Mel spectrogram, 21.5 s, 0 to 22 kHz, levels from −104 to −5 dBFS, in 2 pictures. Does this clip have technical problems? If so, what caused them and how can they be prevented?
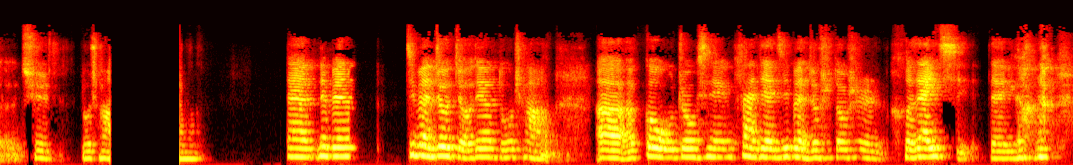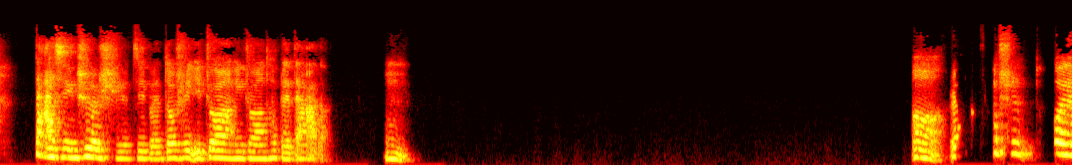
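Yes. At 1.10 s the speech cuts off into dead silence, with no room tone at all, and returns abruptly at 1.80 s, losing about 0.7 s. This audio dropout to silence likely came from the input briefly disconnecting or muting while recording continued writing silence. Securing connectors and monitoring input levels during capture prevents it.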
